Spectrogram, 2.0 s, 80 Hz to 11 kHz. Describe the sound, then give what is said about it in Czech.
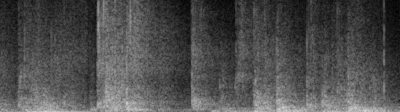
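About 20 children sitting in a circle in a classroom at the SCIO primary school in Prague's Stodůlky bang away on drums, tables, stools and the bottoms of empty plastic crates, a loose clatter of thumps and taps overlapping in an uneven, busy rhythm with no one speaking. “Na koho nevyšel přímo bubínek, bouchá do stolku, stoličky nebo třeba na dno prázdné plastové bedínky.”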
